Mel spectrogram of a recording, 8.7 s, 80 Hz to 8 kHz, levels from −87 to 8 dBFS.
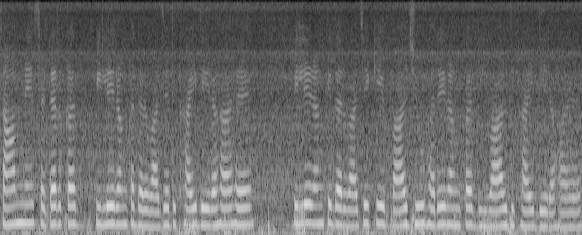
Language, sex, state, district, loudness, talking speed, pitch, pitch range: Hindi, female, Chhattisgarh, Raipur, -15 LUFS, 180 wpm, 215 Hz, 200-225 Hz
